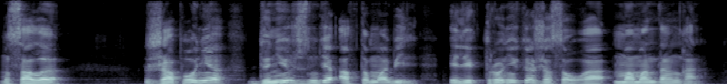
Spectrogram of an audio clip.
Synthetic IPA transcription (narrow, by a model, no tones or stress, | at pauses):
məsɑlˠə | ʒɑpo̞nʲija | d̪ʏnijewʒʏzɪnd̪e̞ʔaft̪o̞mo̞bḭlʲ | e̞le̞k̚t̪ro̞nʲijkɑʒɑsɑwʁɑmɑmɑnd̪ɑɴʁɑ̰n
